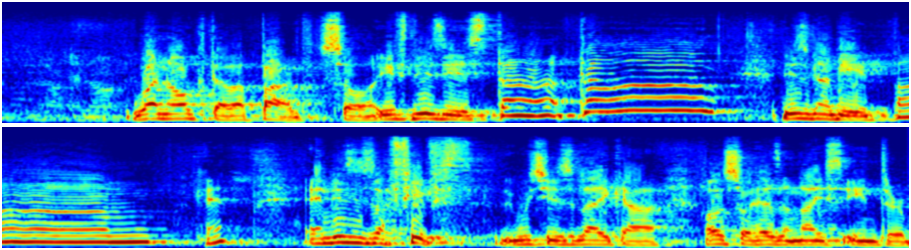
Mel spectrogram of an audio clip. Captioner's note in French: imite le son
